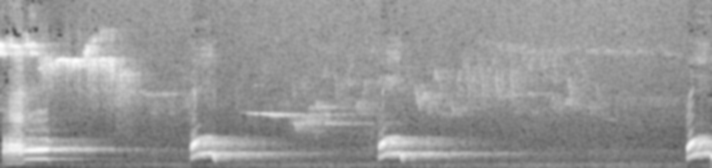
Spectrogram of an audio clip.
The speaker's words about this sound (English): In Oregon's Mount Hood National Forest, far from Edgar Allan Poe's birthplace in Boston, Jeffrey Keller recorded this common raven's call of Nevermore.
